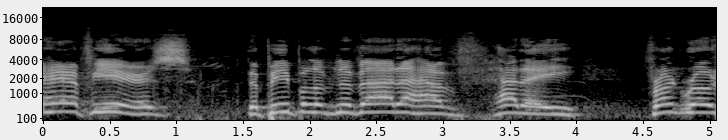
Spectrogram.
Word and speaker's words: Nevada: we love it and you always have to say it correctly Nevada you got to call it Nevada with thousands proud hardworking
